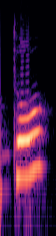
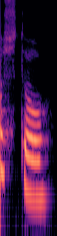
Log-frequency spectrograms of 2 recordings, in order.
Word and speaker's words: estou: In a informal conversation, okay, you will often hear eu tô. Okay. Não, eu estou. Eu estou. Sim. Eu estou, tu estás, ela tá. Okay, so we drop the first syllable.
